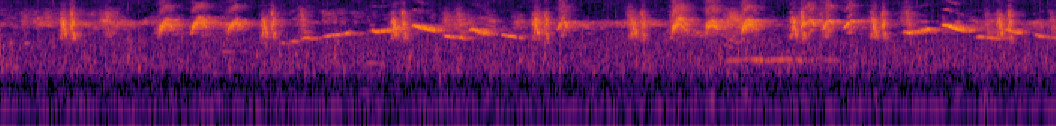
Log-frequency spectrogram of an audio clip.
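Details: Wild Oriental magpie-robin (kacer, Copsychus saularis) singing energetically, used as a lure for trapping; continuous phrases of high chattering notes mixed with clear, descending slurred whistles, steady throughout.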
